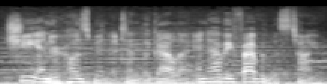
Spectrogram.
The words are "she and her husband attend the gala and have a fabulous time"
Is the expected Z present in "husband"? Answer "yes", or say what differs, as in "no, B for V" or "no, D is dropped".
yes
